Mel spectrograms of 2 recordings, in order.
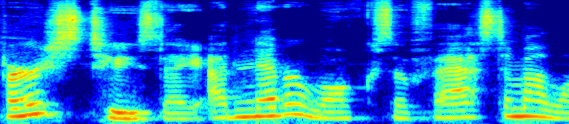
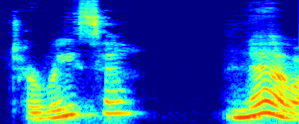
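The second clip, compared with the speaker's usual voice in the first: high, shocked "Teresa?" then a firm "No"; a mild shout of surprise; startled protest; 5 semitones higher, 5 dB louder than usual. A narrator's reading. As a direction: inner protest at the wrong name. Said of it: "I wanted to shout".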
